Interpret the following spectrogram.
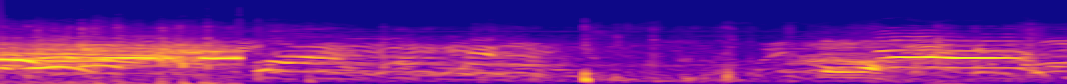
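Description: Men shouting across an open pitch, long drawn-out calls for about the first second and again near the end, with shorter, quieter calls in between. A single sharp knock comes about two seconds in.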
